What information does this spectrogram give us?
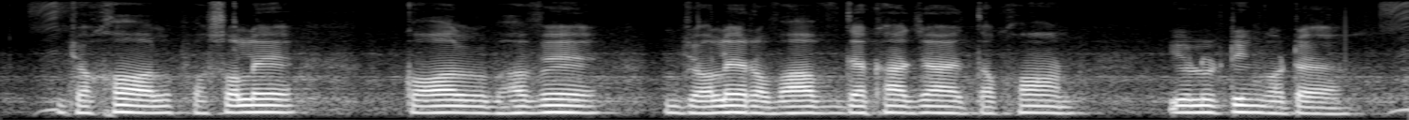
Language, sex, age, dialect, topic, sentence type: Bengali, male, 31-35, Jharkhandi, agriculture, statement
